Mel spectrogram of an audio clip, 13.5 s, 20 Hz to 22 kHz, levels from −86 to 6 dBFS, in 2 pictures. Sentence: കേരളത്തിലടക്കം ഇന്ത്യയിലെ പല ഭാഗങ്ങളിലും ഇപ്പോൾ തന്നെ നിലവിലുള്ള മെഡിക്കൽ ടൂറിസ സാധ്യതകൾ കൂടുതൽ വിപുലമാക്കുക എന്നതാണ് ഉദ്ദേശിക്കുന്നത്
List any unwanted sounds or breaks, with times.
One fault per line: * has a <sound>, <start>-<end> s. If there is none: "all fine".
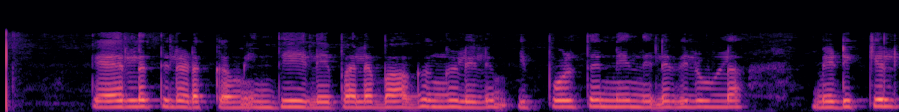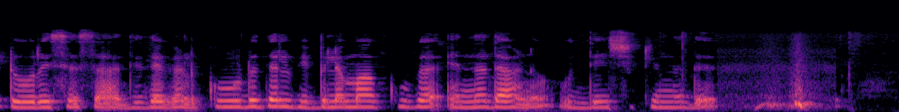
* has a whoosh, 12.4-12.9 s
